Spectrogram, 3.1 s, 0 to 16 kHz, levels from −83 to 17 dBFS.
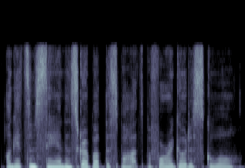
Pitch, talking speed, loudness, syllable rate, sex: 215 Hz, 275 wpm, -16 LUFS, 5.7 syllables/s, female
